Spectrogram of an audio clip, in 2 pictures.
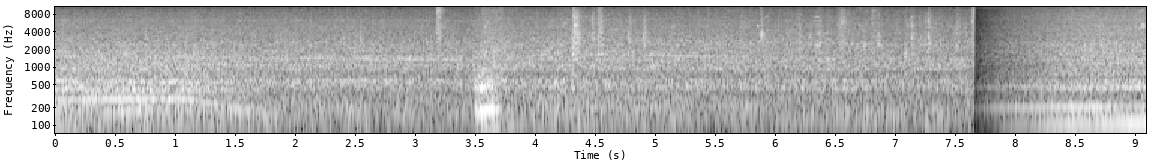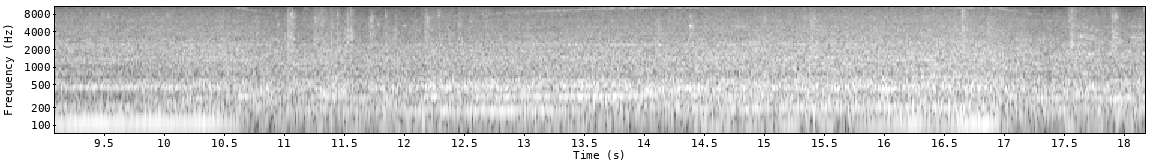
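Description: A truck engine revs up and down as gears change.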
